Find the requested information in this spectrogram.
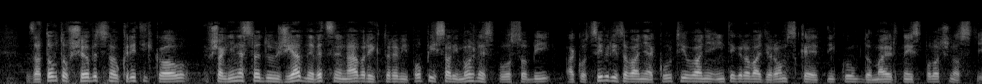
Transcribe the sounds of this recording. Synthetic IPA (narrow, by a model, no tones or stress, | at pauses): zat̪ɔʊt̪ɔfʃɛɔbɛt͡snɔʊkɾit̪ikɔʊfʃaɡɲɛnaslɛd̪ujuːʒɪad̪nɛːʋɛt͡snɛːnaːʋr̩ɦikt̪ɔɾɛːbipɔpiːsalimɔʒnɛːspʊɔsɔbiakɔt͡siʋilizɔʋaɲɛakult̪iʋɔʋaɲɪɛint̪ɛɡɾɔʋaɟɾɔmskɛːɛt̪nikumd̪ɔmajɔɾit̪nɛjspɔlɔt͡ʃnɔscḭ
